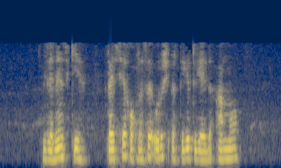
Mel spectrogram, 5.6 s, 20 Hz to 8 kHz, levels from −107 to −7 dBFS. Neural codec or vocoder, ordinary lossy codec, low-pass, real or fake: none; AAC, 16 kbps; 7.2 kHz; real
